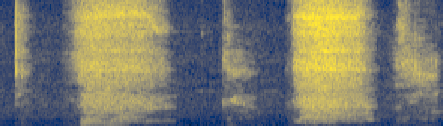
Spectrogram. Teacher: You just pushed air through a small tiny gap between your lip and teeth. A steady friction sound. No voice, just air.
